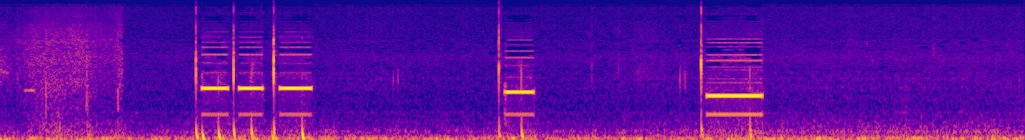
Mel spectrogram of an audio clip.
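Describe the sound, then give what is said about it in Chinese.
Touch-tone beeps of a telephone number being dialed: a quick run of several tones, then a single beep, then a longer one, all over a steady background hiss. “对，我给乔警官打电话。”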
